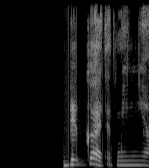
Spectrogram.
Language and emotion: Russian, neutral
